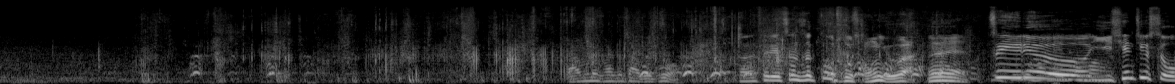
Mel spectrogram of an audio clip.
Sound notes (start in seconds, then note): 1.3 footsteps rustling; 1.8 dog barking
